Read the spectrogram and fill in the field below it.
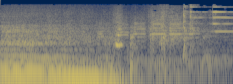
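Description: A car packed with toys drives across Denmark, its engine droning steadily with a low hum shifting pitch as it passes, followed by lighter road noise and a few brief higher whines.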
